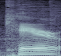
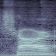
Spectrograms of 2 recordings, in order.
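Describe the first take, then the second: First: The name starts with a k sound. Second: The name starts with a ch sound. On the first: The speaker calls it wrong. "Do I pronounce it as Care" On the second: The speaker calls it right. "or do I pronounce it as Char?"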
